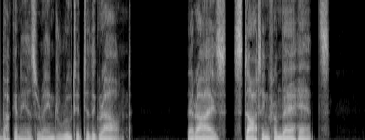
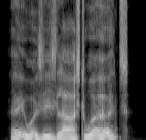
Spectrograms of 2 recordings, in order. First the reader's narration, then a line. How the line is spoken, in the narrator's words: moaned Morgan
